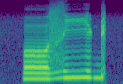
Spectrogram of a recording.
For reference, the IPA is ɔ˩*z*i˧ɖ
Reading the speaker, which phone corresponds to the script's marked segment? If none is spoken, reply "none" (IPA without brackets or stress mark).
z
